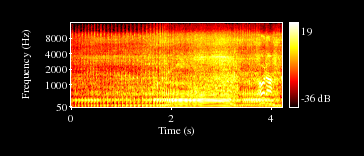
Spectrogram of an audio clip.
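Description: KTM 500 EXC-F's single-cylinder four-stroke engine running low, then revving up and down a few times as the rider works the throttle on a steep dirt climb. The rear tyre is spinning without traction.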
